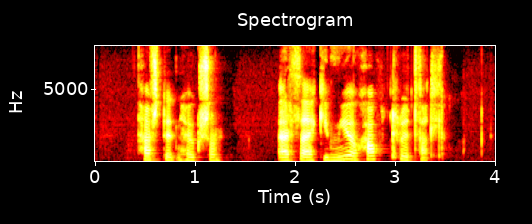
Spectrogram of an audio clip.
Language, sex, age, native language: Icelandic, female, 40-49, Icelandic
